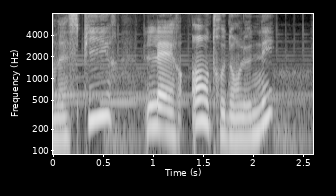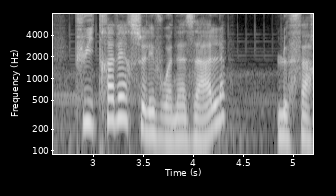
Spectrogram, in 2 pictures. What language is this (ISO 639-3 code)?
fra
